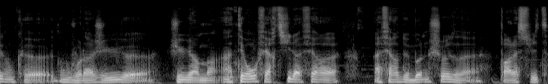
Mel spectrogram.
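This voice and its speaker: A man speaks with a dark, mellow tone and fairly even intonation. The recording is very clean, with a silent background. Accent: slight Corsican. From Corsica. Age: young. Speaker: fighter. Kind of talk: podcast interview. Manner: hesitant, many fillers.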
